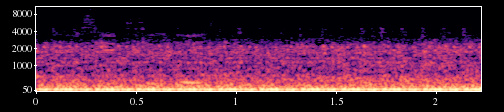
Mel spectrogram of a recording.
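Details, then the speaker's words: 1984 Chevrolet K10 Silverado Stepside with a 6.2 diesel (126 hp), overdrive 3-speed and factory four-wheel drive, started at idle: a steady, even low diesel clatter about four ticks a second, nothing irregular; normal healthy diesel idle. "Now, if that doesn't sound like a Chevy small block or a Chevy big block, that's probably because it isn't. Neil, that sounds like the good old clack of a 6.2 diesel."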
